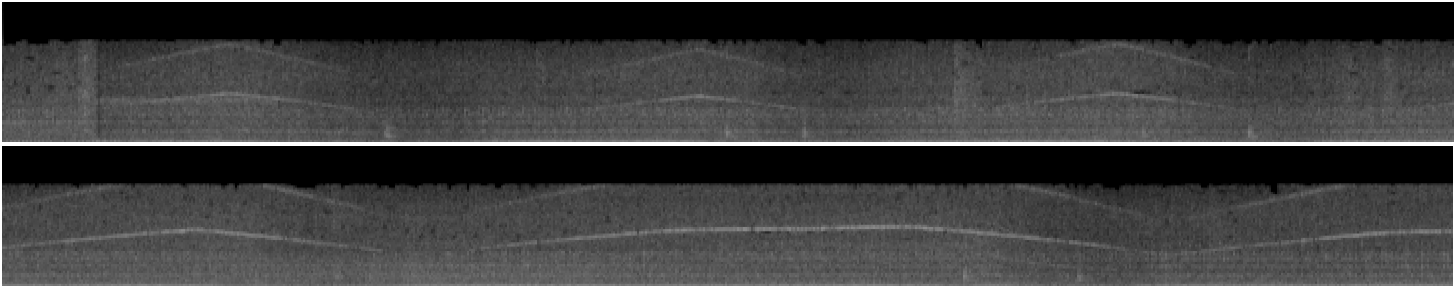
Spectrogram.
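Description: A truck's diesel engine rumbles steadily and its pitch rises and drops as the gears change.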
